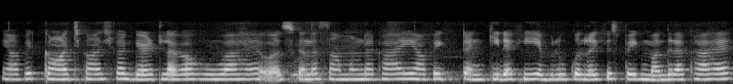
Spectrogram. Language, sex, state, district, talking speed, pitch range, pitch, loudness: Hindi, female, Uttar Pradesh, Hamirpur, 230 wpm, 235-245 Hz, 240 Hz, -15 LUFS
